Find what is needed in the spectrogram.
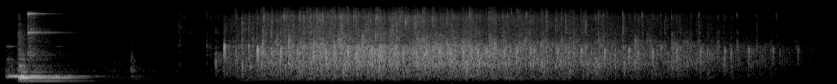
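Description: A last struck note on the ranat ek, the Thai wooden xylophone, rings out and dies away at the close of the piece. After a short pause, applause starts about two seconds in and slowly fades.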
